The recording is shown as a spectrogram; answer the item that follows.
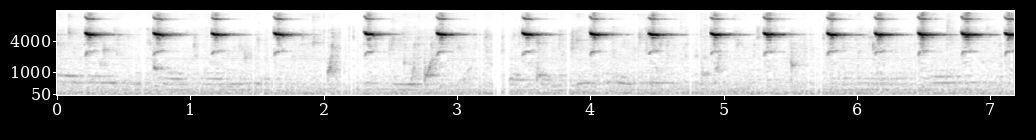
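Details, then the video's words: Series of bright, high, downward-slurred whistled notes from a Cungkok, spaced about half a second apart and speeding up toward the end; master song material for songbird training. "SUARA BURUNG CUNGKOK SUPER GACOR"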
